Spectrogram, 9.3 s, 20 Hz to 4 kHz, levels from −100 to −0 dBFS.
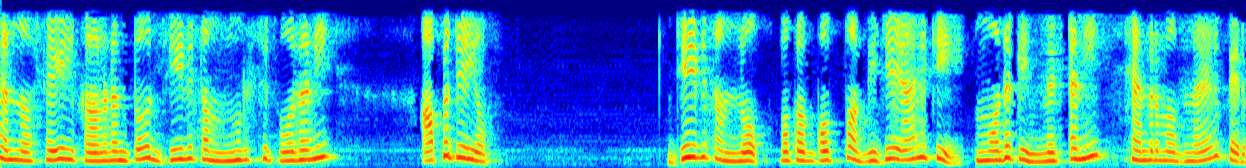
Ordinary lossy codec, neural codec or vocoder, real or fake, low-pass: AAC, 24 kbps; autoencoder, 22.05 kHz, a latent of 192 numbers a frame, VITS, trained on one speaker; fake; 3.6 kHz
